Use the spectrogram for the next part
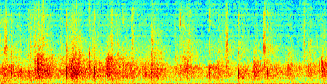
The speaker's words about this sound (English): I think it's right that you applaud one another in your response this morning. God bless you.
